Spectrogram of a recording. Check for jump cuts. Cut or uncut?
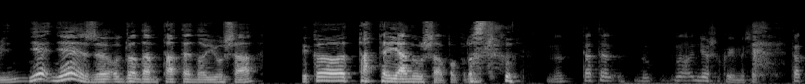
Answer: uncut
